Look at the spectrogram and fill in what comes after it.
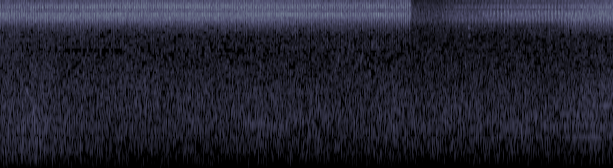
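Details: Continuous shrill insect stridulation of grasshoppers in a summer village meadow, a high buzzing band that holds steady, then dips suddenly in volume midway before slowly swelling back.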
